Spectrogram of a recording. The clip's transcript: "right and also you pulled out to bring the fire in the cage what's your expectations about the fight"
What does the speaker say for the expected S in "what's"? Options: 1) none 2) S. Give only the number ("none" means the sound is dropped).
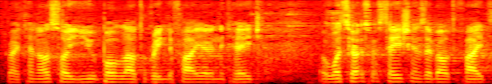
2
